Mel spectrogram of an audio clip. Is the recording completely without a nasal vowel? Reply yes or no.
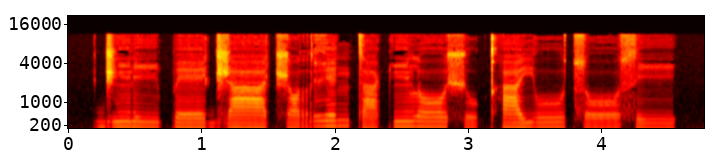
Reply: no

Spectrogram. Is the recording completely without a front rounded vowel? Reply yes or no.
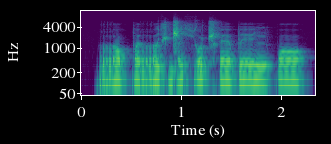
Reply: no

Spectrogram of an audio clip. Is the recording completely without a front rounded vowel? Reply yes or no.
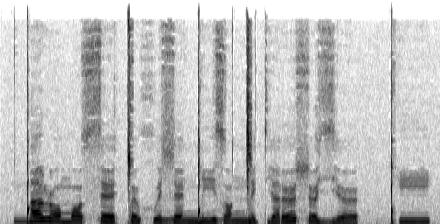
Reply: no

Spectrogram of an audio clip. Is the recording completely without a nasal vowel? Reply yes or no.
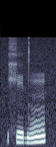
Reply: no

